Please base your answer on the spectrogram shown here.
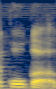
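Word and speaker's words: Cocoa: handle करेगी next है कोका कोकोवा अ ए silent है यहां पर ठीक है कोख खख बोलते हैं टच लेयर अ यह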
